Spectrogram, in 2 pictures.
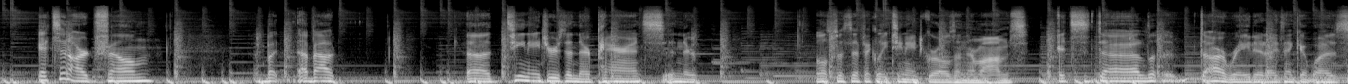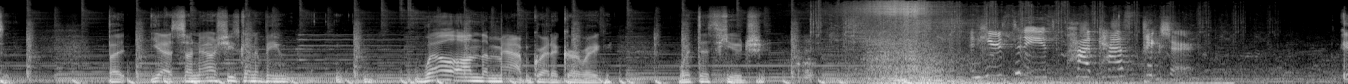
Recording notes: podcasts live from Cafe Anyway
